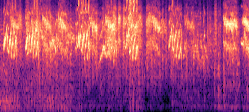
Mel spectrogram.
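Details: Budgies kept in an outdoor aviary, several birds calling together: rapid scratchy chirps and warbling chatter in short bursts about twice a second, with faint low background hum.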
